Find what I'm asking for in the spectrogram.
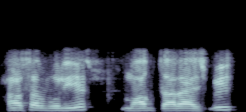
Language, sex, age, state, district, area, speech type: Urdu, male, 30-45, Bihar, Saharsa, rural, conversation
